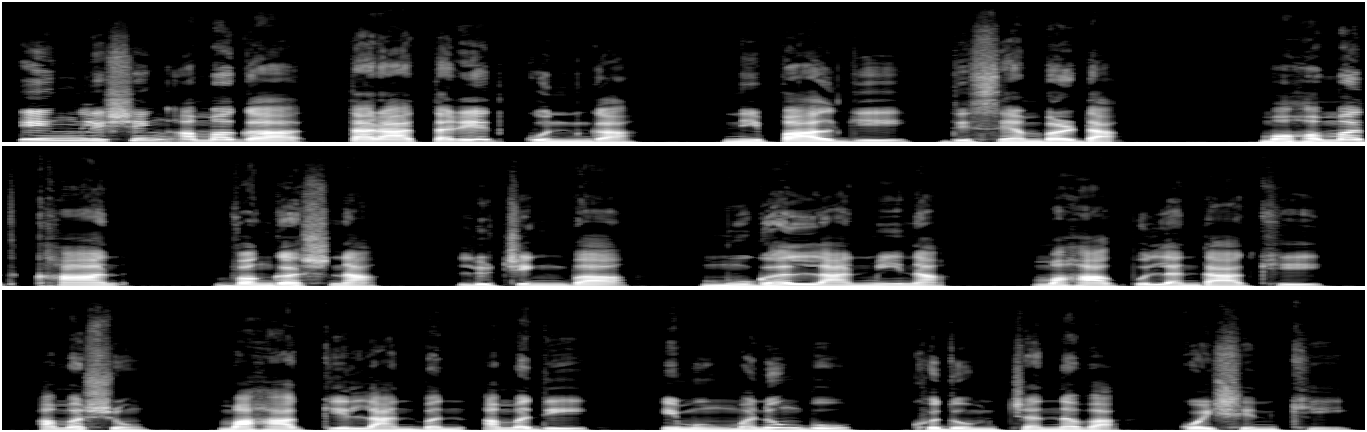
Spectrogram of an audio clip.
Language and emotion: Manipuri, neutral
